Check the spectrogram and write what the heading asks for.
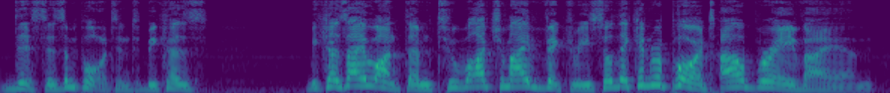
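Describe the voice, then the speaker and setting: A man's voice: fairly high pitch, sing-song, a little slow, fairly bright tone, no room sound, studio quality, pitched above the performer's own voice, heavily acted. A swooping, pompous evil cartoon king, Sombra. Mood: smug, scheming. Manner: theatrical, grandiose delivery. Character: pompous, scheming, cowardly evil pony king, melodramatically fake-grieving.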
